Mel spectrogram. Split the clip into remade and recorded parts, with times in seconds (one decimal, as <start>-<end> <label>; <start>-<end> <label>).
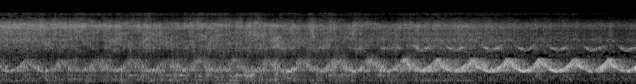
0.0-0.4 recorded; 0.4-4.2 remade; 4.2-6.4 recorded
